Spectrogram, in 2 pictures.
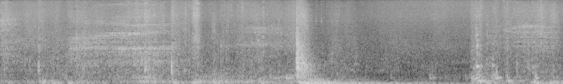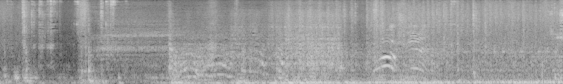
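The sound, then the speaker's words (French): A car engine started by turning the key after the car had been sitting in the sun: a burst as it fires, then a steady running engine under people talking. “Ça va, elle a démarré ? Ah ben, elle était restée au soleil, en tournant la clé.”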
